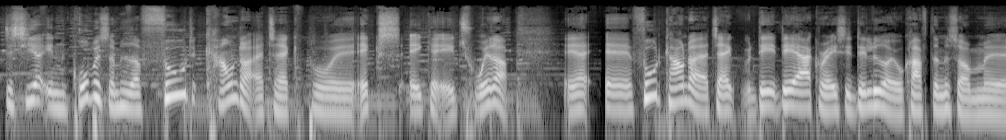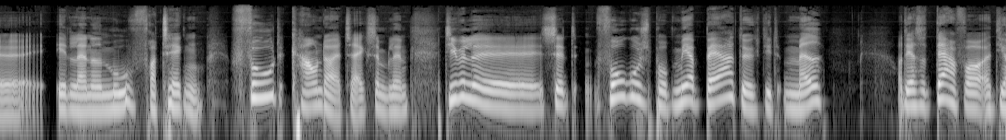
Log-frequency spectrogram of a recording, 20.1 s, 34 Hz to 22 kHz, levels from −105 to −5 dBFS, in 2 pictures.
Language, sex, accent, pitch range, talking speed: Danish, male, native, 140-185 Hz, 160 wpm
